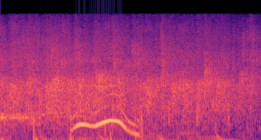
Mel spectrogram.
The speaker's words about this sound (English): And they are celebrating this huge milestone in her life. So we're going to cheer right there, audience. That's some good news.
